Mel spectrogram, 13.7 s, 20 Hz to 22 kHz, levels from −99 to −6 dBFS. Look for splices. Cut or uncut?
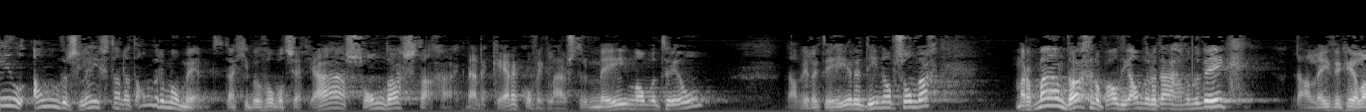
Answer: uncut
